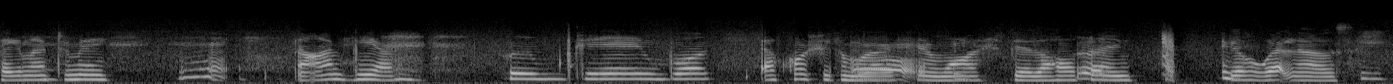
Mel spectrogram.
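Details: Adult woman with dystonia musculorum deformans for nearly 30 years since age 10, beginning as writer's cramp and spreading through the whole body; speech improved after surgery but still noticeably impaired; dysarthria in dystonia, from a 1982 film.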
